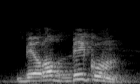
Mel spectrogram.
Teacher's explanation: را کو زبر کی وجہ سے پر پڑھیں گے.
